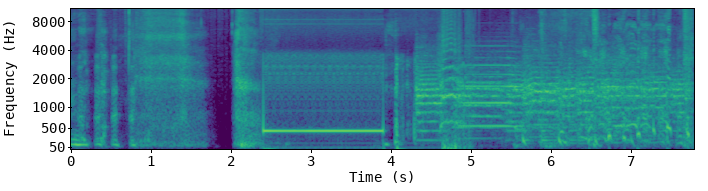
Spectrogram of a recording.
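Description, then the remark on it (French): After some breathy sounds, a steady electronic telephone tone holds for about a second and a half, then gives way to busy, tinny music-like sounds over the line, as a call is placed to a boss at the cement firm Lafarge. “Mais si vous voulez, on va appeler le patron avec qui on était hier.”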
